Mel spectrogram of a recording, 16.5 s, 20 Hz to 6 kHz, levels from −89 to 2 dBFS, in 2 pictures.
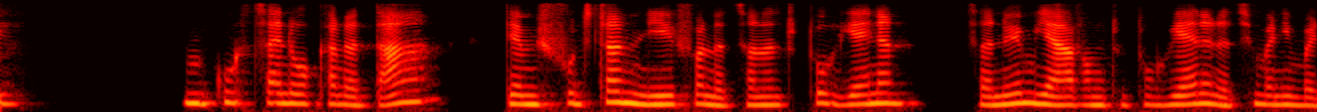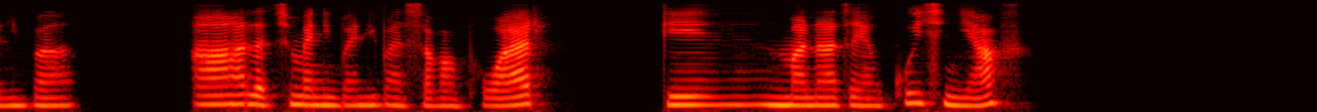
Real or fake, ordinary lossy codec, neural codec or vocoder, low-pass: fake; none; codec, 16 kHz, about 1 kbps, DyCAST, with the encoder's durations; 5.4 kHz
